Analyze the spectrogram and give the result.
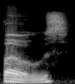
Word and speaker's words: Boaz: Not to get ahead of myself, this month we're reading The Libertarian Mind, A Manifesto for Freedom by David Bowes. It drives me crazy that he pronounces it Bowes, because it is like how you spell Boaz in the Bible. But apparently he likes it pronounced Bowes.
